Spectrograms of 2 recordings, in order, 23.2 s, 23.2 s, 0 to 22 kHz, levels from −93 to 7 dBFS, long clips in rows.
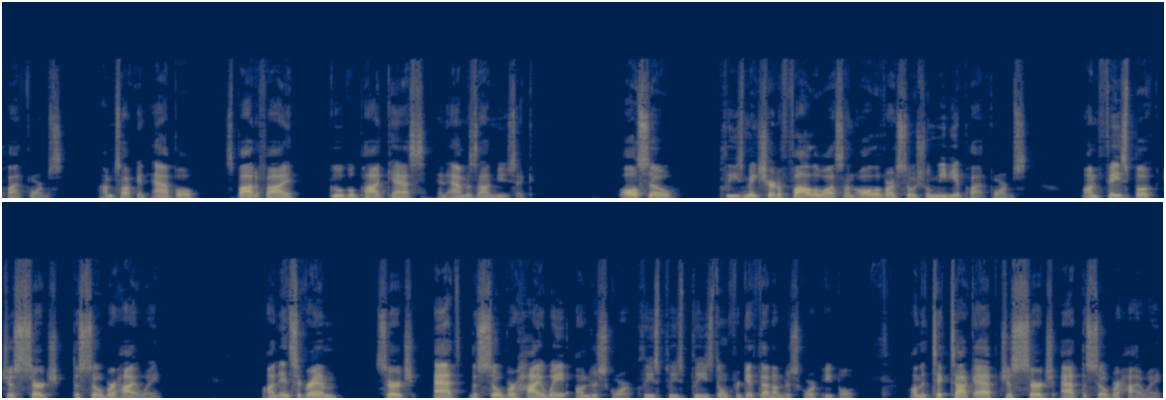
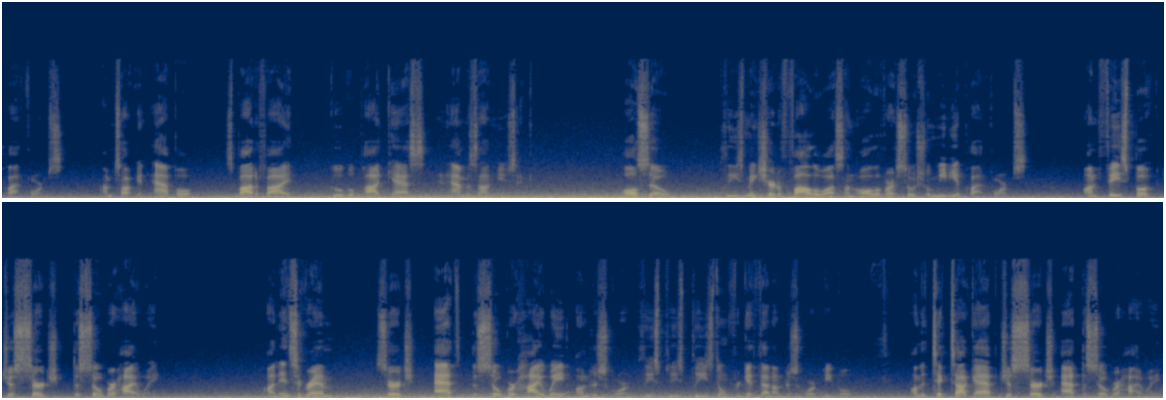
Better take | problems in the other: first | low rumble; noticeable; throughout; 15 dB below the speech

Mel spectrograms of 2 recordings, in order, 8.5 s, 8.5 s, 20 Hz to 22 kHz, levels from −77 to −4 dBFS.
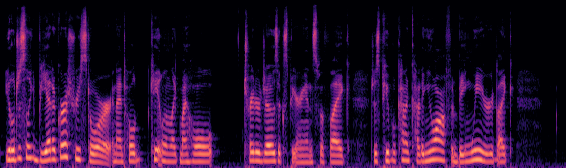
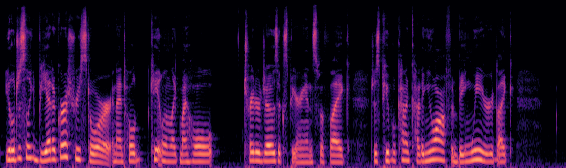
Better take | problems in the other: neither | none

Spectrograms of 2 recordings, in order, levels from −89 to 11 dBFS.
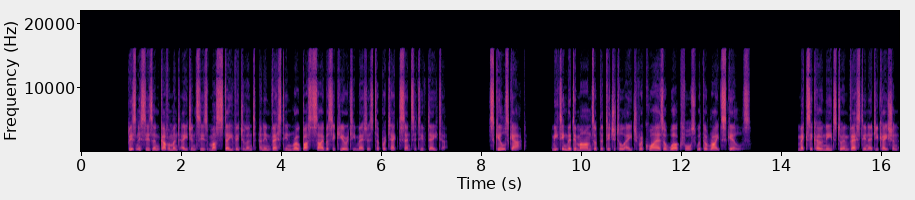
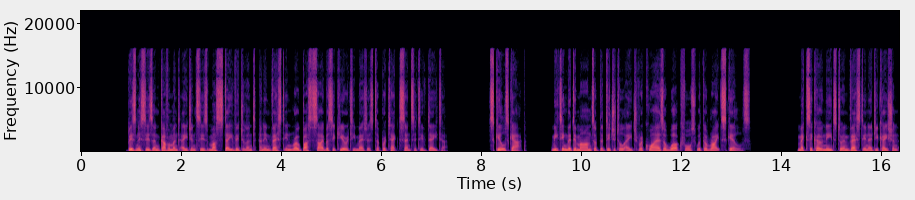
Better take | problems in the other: second | thin; very; fading below 400 Hz

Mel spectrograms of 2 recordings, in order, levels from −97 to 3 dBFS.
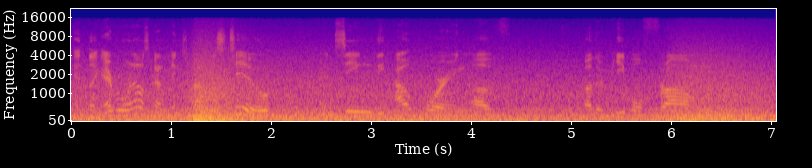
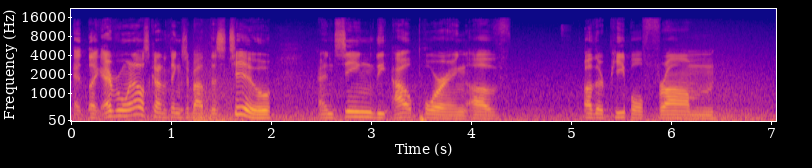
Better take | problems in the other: second | wind noise on the microphone; heavy; 1 dB below the speech; occasional gusts in the second

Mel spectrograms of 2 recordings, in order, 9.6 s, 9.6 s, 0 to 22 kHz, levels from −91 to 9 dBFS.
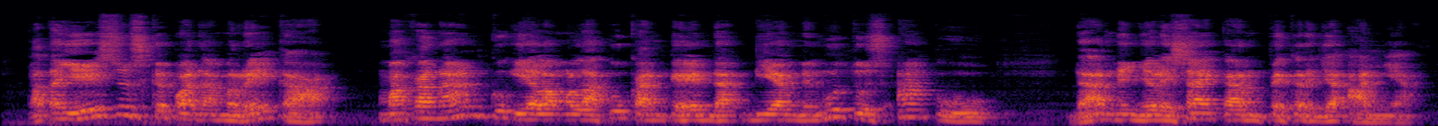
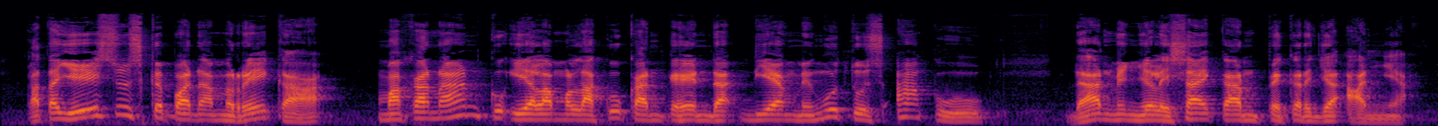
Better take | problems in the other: second | room echo; slight; dies away in 0.2 s // off-mic speech; far

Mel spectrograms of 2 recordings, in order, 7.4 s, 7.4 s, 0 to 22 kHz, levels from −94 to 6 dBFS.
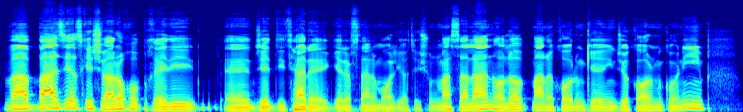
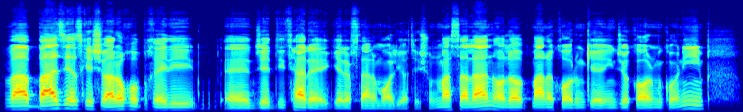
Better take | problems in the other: first | thin; very; fading below 500 Hz

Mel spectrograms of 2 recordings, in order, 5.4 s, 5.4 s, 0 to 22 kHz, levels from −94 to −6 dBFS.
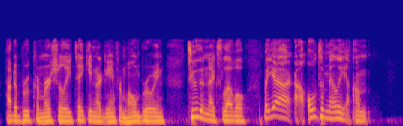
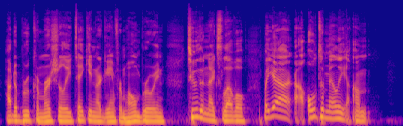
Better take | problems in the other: second | garbled, watery; slightly; nothing above 6.5 kHz

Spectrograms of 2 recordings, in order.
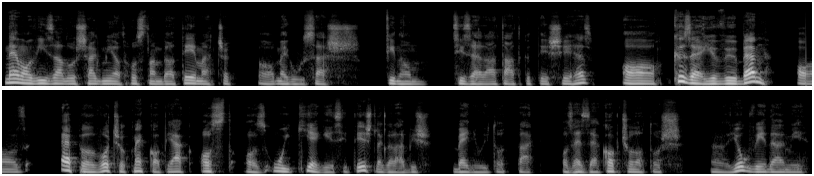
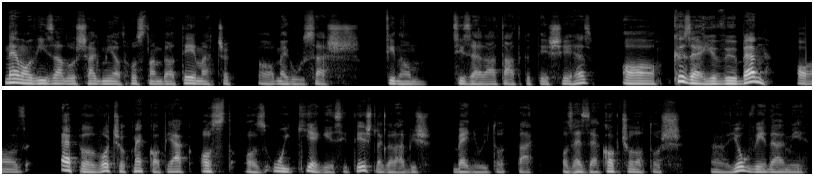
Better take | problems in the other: neither | none

